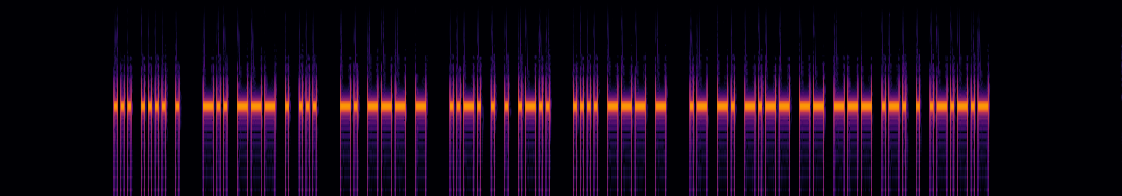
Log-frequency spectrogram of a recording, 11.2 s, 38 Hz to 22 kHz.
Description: Morse code, heard as a keyed tone, about 34 wpm, 700 Hz. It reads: SHE DOES NOT FEEL HOT ANYMORE.
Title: Easy Phrases 35wpm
